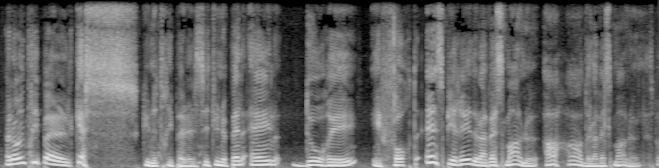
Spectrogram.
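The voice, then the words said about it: Weak attempt at Flemish accent. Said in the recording (French): “J'essaie de prendre un accent flamand, moi j'y arrive pas, je sais bien”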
